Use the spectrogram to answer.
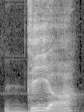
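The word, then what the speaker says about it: διά: word is delta yota alpha and so it's pronounced dia and then the second word notice it starts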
